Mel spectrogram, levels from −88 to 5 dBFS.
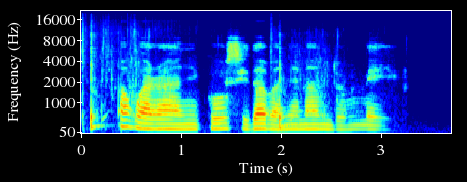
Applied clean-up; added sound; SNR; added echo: neural mask model RNNoise.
